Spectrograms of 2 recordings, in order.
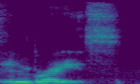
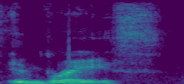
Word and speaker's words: embrace: it's Embrace I mean it's a soft m not a hard M but no it's just the emphasis is on the second syllable of the word not the first Embrace I might start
